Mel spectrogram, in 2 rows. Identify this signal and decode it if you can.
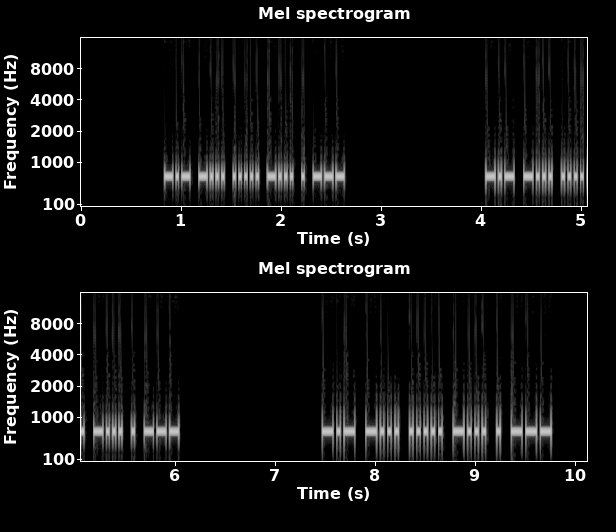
Morse code, heard as a keyed tone, about 35 wpm, 700 Hz. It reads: KB5BEO KB5BEO KB5BEO
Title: Speed Racing - USA 2x3 Call Signs 28wpm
